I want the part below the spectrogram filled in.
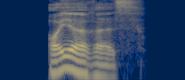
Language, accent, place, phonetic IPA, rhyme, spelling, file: German, Germany, Berlin, [ˈɔɪ̯əʁəs], -ɔɪ̯əʁəs, eueres, De-eueres.ogg
- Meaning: genitive masculine/neuter singular of euer: your (plural) (referring to a masculine or neuter object in the genitive case)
